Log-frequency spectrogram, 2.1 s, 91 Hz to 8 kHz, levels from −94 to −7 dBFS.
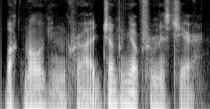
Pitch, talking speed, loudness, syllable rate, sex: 80 Hz, 230 wpm, -20 LUFS, 5.7 syllables/s, male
